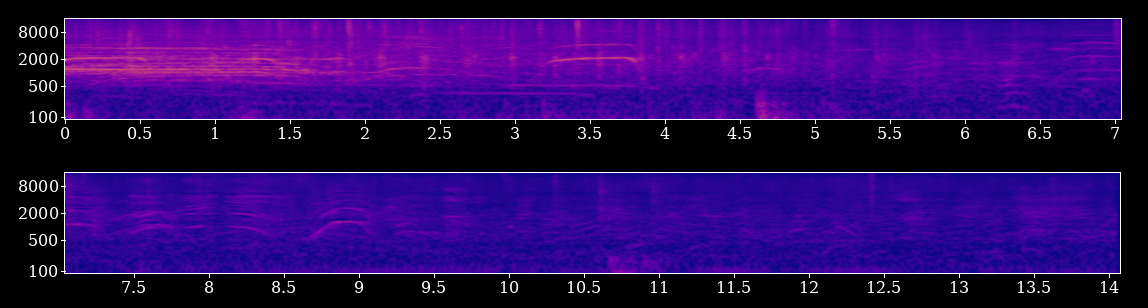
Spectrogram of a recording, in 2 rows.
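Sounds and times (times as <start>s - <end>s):
cheers and high whoops: 0.0s - 5.6s, 6.6s - 7.4s, 8.7s - 9.2s
audience applause: 0.0s - 6.9s.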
